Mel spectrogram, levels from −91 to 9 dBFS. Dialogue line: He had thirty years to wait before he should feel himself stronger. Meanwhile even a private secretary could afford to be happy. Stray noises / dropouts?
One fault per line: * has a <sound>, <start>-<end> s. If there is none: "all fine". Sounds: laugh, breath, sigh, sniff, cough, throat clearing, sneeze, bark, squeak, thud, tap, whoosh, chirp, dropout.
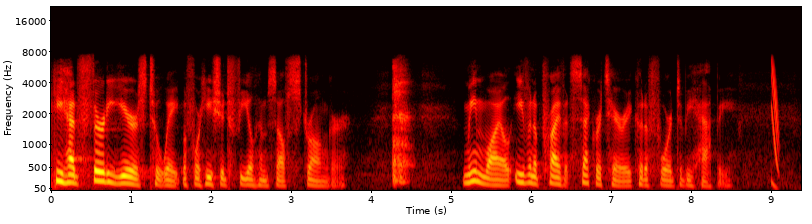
* has a cough, 4.2-4.6 s
* has a chirp, 9.0-9.1 s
